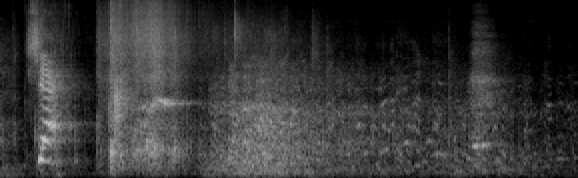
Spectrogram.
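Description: A young woman shrieks loudly.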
